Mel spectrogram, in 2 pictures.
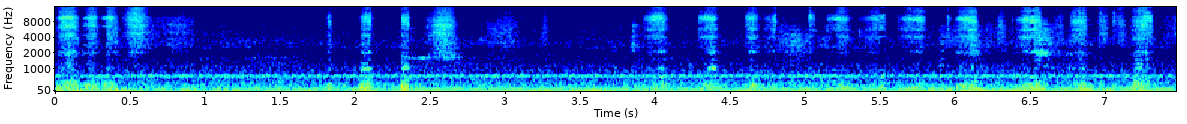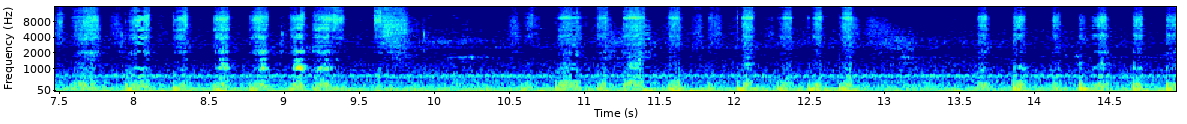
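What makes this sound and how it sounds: A graphite pencil shades on a large sheet of white drawing paper taped flat to a dark board, scratching repeated strokes across the surface. The quiet, dry rasping comes in bright bursts over a steady low hum and a faint constant tone.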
